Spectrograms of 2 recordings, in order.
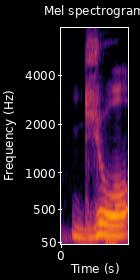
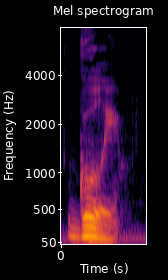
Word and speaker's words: Guhle: Yes, that is how you pronounce his name. It is spelled G-U-H-L-E. It is not Jewel or Ghoul. No, it is Gulli.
